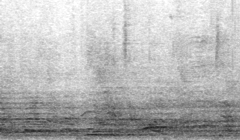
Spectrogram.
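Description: Voices calling out in a large sports hall, with dull thuds of wrestlers' feet and bodies on the mat.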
